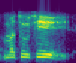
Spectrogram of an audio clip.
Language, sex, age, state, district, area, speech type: Manipuri, male, 18-30, Manipur, Kangpokpi, urban, conversation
